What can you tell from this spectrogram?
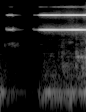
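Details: GCE Zen-O lite portable oxygen concentrator with a call-service error and no pressure output: a brief high-pitched electronic beep, then a sustained alarm tone over a low motor hum at start-up.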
